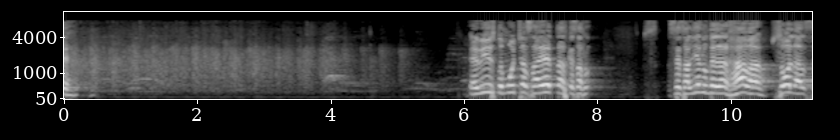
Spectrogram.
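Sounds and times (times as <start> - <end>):
speech: 0.0 - 0.3, 6.2 - 8.0, 8.8 - 11.2
audience applauding: 0.0 - 5.3.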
